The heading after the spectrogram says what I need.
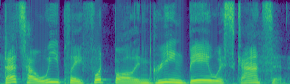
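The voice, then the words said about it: Put-on Green Bay Wisconsin accent. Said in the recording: “You can't do the accent if you haven't lived here for as many years as I lived here.”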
